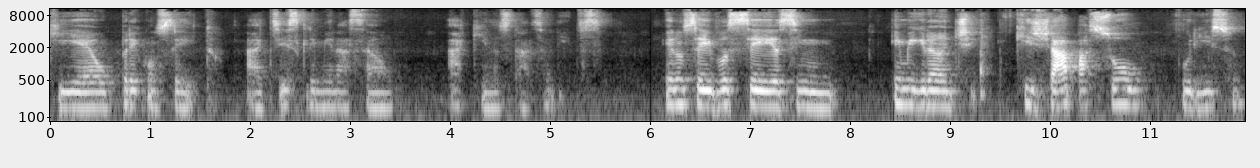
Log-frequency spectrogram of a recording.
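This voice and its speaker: A woman's very deep, low, somewhat breathy voice with a Brazilian accent, very slow in pace and fairly even in intonation. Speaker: vlogger. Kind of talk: personal story told to camera.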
